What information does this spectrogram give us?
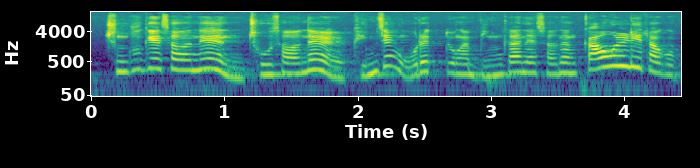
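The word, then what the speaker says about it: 高麗: 조선을 굉장히 오랫동안 민간에서는 까올리라고 불렀습니다 까울리가 고려의 중국식 발음이에요 지금도 한국 사람 욕할 때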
